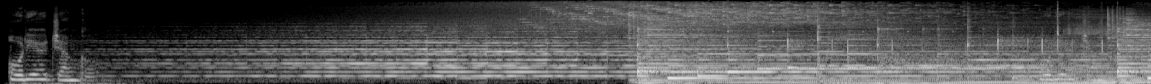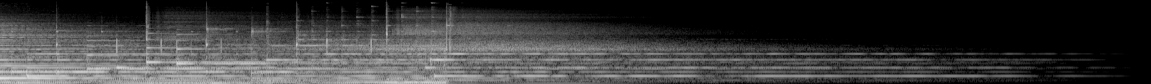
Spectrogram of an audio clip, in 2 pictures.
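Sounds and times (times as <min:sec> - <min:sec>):
jingle: 0:02.1 - 0:18.6.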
